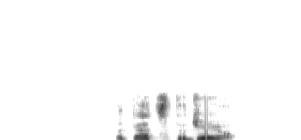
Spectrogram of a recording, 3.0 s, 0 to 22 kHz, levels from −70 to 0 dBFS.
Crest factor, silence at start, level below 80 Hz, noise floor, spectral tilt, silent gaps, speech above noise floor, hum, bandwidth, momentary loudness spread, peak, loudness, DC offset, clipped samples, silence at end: 20 dB; 1.15 s; -54 dBFS; -83 dBFS; -4.5 dB/octave; none; 58 dB; none; 7.8 kHz; 15 LU; -8 dBFS; -25 LUFS; under 0.1%; under 0.1%; 0.7 s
